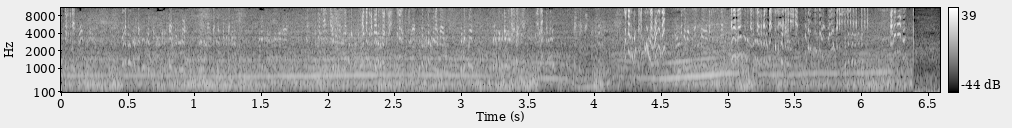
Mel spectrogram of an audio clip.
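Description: Road and running noise inside a moving vehicle's cabin, with a steady whine that slowly sags in pitch, then dips and rises again about four to five seconds in.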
